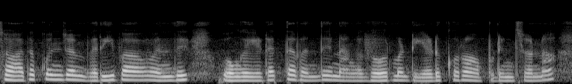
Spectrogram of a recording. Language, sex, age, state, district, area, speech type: Tamil, female, 30-45, Tamil Nadu, Perambalur, rural, spontaneous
